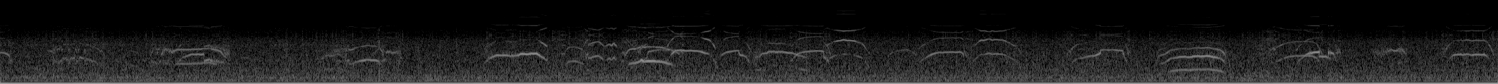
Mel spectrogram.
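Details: Ragdoll kittens raised uncaged in a home cattery in central Kansas, giving many high, arched mewing calls in quick overlapping succession, about one a second, several voices over a steady background hiss.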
